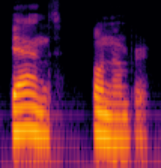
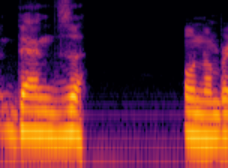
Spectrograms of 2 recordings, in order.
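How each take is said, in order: First: The word Dan's ends with a hissing s sound. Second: The word Dan's ends with a buzzing z sound. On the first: The speaker calls it right. "He's just pronouncing it incorrectly" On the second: The speaker calls it wrong. "Because you pronounced it wrong"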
